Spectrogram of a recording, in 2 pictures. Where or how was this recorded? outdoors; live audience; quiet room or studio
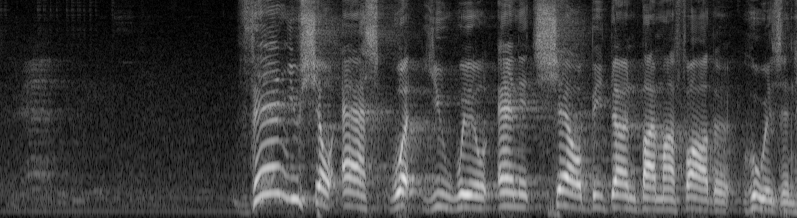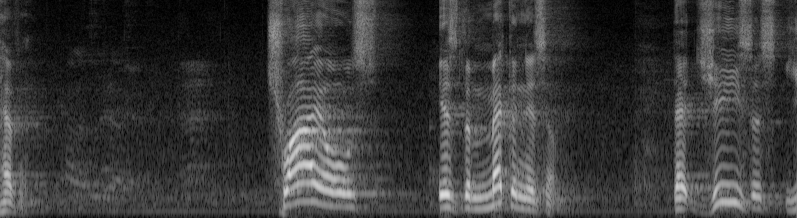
live audience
